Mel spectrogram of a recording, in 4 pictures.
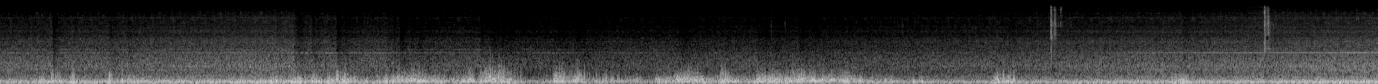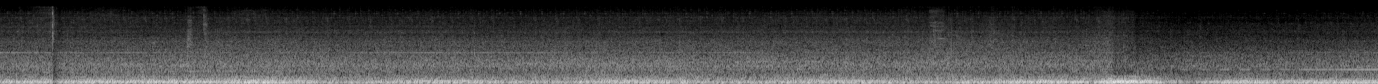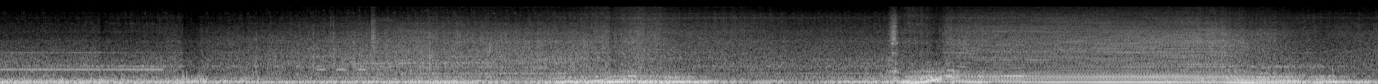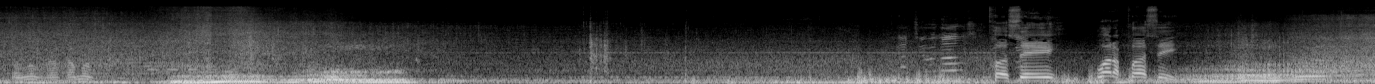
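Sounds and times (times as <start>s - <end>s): truck engine idling: 0.0s - 33.8s
engine revving: 21.8s - 35.1s, 36.3s - 45.9s, 53.0s - 55.0s.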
